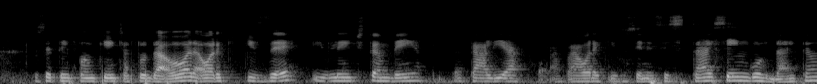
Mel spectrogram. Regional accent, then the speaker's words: São Paulo, Brazil; Como eu nasci e fui criada em São Paulo

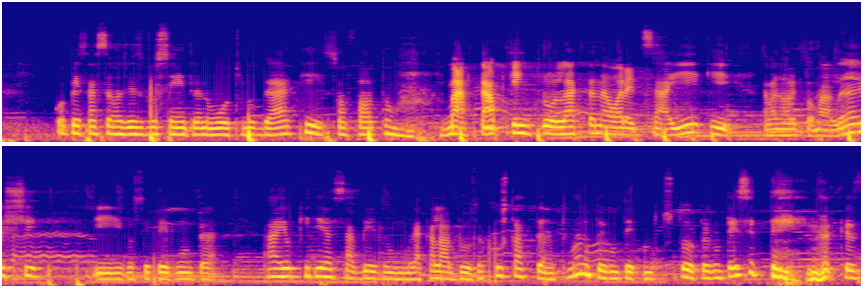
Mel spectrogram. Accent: São Paulo, Brazil; Como eu nasci e fui criada em São Paulo

